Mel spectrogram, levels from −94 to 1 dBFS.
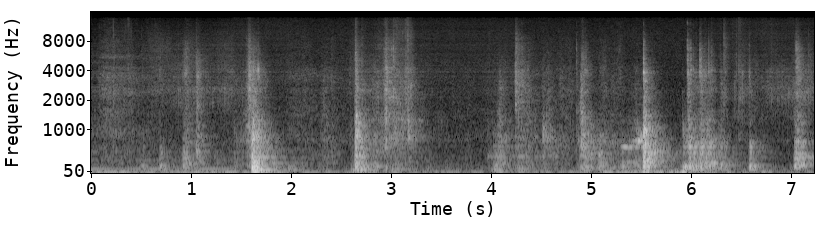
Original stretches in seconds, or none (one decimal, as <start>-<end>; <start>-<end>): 0.0-0.8; 2.0-2.6; 4.3-6.0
